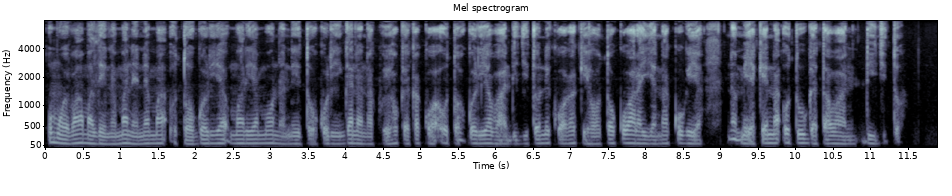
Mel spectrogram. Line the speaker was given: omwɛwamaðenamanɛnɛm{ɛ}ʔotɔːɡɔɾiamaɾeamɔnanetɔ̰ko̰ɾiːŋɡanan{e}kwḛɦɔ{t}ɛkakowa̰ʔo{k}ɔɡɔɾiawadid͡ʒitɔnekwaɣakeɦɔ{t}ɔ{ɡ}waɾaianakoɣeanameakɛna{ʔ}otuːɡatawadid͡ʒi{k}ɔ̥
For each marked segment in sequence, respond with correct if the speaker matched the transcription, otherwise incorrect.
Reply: incorrect, incorrect, incorrect, incorrect, correct, incorrect, correct, incorrect

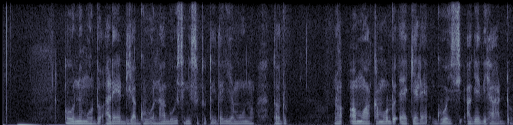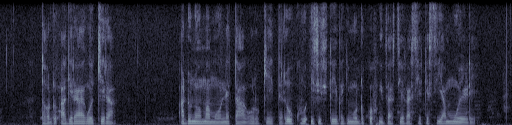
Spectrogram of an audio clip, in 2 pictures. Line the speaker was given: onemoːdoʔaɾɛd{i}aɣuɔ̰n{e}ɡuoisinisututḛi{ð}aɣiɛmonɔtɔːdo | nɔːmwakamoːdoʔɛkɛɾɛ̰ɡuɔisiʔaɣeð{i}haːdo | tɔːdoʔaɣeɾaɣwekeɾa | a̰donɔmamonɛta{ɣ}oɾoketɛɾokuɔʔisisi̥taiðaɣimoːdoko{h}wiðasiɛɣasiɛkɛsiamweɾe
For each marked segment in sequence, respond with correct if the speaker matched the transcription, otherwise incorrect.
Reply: correct, incorrect, correct, correct, correct, correct

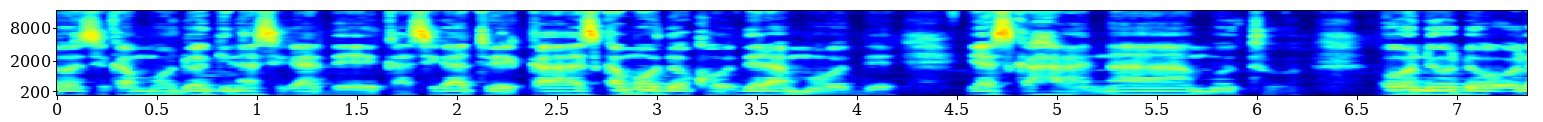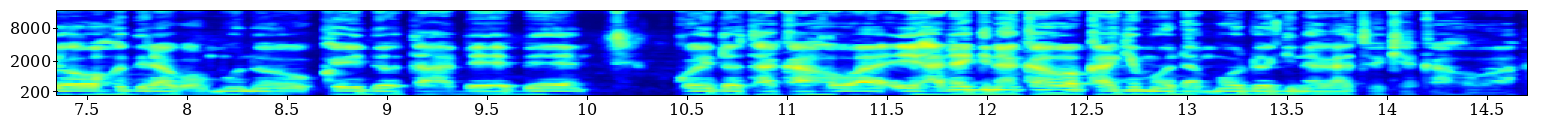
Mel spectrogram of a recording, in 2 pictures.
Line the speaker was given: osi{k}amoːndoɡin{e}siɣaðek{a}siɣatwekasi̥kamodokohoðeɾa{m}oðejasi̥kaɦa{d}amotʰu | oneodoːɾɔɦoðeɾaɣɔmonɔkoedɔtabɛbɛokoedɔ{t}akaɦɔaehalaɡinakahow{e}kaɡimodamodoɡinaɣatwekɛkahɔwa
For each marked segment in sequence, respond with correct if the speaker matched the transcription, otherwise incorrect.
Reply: correct, incorrect, correct, correct, incorrect, correct, incorrect

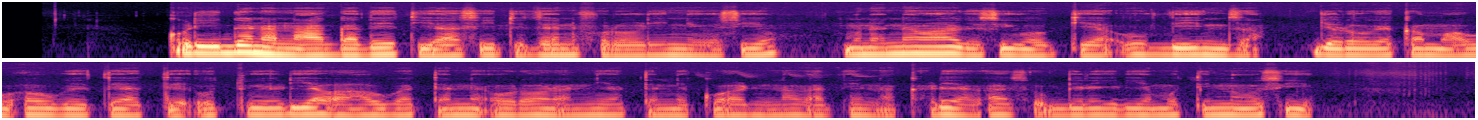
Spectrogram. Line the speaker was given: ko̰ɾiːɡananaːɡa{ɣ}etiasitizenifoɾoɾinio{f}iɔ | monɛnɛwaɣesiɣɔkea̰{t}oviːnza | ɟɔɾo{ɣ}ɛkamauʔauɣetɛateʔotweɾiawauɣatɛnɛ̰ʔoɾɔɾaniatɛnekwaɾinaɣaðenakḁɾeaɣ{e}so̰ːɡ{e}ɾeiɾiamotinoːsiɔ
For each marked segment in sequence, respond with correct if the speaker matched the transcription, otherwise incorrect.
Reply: incorrect, incorrect, incorrect, correct, incorrect, correct

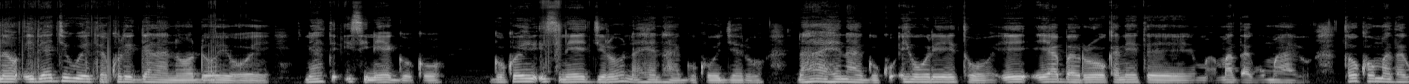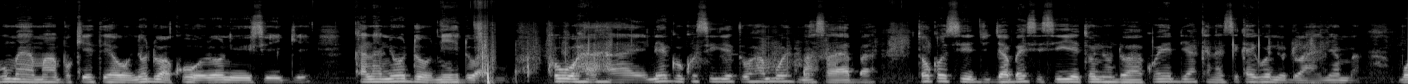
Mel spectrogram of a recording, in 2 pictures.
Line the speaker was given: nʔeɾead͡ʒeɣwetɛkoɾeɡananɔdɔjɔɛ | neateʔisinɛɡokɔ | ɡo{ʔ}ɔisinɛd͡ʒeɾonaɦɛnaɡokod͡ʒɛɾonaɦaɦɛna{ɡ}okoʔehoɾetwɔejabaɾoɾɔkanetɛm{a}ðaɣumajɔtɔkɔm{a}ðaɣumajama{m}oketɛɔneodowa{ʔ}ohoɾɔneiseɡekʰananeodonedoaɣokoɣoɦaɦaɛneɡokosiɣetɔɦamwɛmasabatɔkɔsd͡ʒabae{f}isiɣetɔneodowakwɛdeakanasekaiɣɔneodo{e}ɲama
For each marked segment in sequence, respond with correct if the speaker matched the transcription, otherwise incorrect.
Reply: incorrect, correct, correct, correct, incorrect, incorrect, incorrect, incorrect

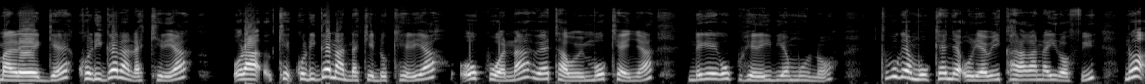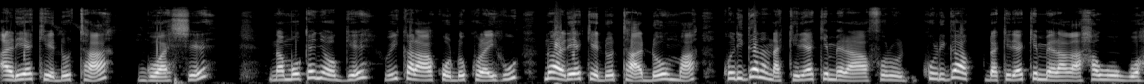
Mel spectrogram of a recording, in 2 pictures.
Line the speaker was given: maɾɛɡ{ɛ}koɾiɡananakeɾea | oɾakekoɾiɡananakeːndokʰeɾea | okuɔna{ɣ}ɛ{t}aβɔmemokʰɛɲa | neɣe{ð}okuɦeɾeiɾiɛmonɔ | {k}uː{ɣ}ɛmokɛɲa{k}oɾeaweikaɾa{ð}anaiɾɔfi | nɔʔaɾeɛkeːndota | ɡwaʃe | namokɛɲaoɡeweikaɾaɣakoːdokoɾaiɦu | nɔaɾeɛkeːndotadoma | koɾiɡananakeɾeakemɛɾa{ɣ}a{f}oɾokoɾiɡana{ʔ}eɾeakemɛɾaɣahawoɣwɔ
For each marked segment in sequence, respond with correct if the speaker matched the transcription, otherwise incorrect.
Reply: correct, incorrect, correct, incorrect, incorrect, correct, incorrect, incorrect, correct, correct, incorrect

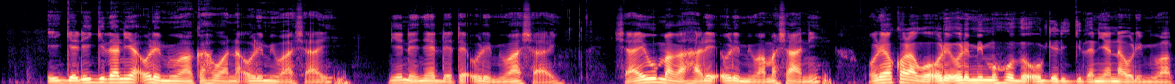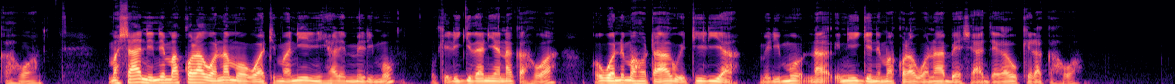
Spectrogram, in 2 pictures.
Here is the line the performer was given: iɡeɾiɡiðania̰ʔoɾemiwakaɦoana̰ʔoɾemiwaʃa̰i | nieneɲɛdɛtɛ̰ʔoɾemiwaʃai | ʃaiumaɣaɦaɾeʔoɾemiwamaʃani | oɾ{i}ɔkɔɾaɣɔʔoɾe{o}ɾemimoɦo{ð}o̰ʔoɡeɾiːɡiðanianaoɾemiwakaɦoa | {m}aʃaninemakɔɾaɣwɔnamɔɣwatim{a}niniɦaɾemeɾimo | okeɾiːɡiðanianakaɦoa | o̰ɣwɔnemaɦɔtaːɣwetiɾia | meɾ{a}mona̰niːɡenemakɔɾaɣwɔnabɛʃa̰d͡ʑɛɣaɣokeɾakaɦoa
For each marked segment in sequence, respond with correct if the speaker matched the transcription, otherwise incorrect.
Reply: incorrect, correct, correct, correct, correct, incorrect

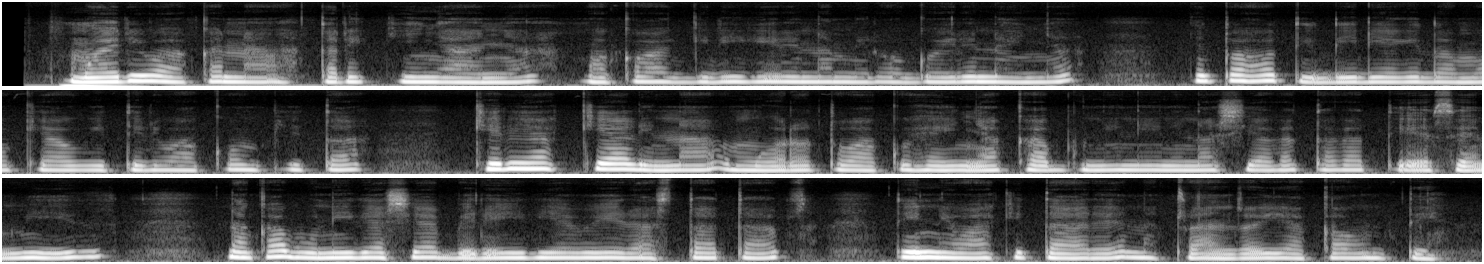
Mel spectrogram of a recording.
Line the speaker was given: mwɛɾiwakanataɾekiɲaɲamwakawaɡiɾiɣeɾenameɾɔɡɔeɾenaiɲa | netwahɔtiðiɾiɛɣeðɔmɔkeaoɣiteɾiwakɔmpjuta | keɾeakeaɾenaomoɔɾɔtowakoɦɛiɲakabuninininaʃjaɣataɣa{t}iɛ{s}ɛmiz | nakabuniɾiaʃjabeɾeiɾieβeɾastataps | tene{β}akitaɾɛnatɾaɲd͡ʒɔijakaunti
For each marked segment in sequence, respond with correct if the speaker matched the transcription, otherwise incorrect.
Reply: correct, correct, incorrect

